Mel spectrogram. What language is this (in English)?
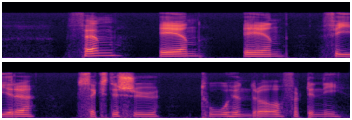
Norwegian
